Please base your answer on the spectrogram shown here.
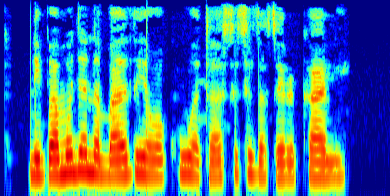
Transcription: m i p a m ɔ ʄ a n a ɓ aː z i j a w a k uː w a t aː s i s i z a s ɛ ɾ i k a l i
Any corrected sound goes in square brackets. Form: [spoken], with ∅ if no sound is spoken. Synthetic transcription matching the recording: [n] i p a m ɔ ʄ a n a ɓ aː [ð] i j a w a k uː w a t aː s i s i z a s ɛ ɾ i k a l i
